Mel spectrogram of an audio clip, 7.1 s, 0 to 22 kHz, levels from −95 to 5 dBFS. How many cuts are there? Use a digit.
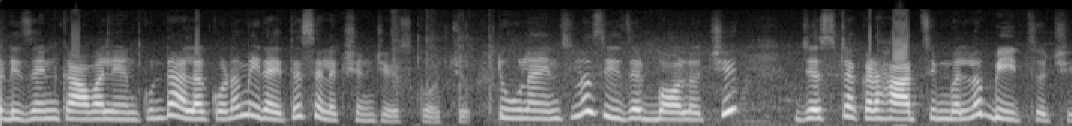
1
